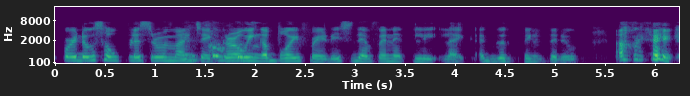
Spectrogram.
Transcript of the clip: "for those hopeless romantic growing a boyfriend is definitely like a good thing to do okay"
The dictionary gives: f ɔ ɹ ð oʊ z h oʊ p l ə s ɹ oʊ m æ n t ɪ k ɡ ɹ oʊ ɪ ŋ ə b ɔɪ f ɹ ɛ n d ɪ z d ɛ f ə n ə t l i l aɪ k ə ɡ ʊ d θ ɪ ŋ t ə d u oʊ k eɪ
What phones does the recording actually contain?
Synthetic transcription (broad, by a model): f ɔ ɹ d oʊ s h oʊ p l ə s ɹ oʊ m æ n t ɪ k ɡ ɹ oʊ ɪ ŋ ə b ɔɪ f ɛ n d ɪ s d ɛ f ə n ə t l i l aɪ k ə ɡ ʊ d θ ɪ ŋ t ə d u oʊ k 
